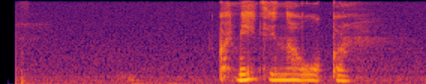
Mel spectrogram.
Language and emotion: Russian, sad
